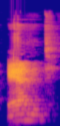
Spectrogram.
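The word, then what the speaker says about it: ended: বন্ধুরা আমরা অনেকে ভুল করে ইন্ড বলি, এটা উচ্চারণ অ্যান্ড, তার সঙ্গে যেহেতু এটা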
